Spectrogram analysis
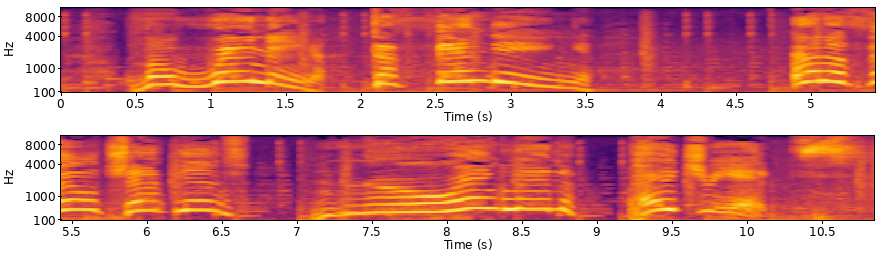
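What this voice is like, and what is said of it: Paul Heyman impression. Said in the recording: “get in my Paul Heyman voice.”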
